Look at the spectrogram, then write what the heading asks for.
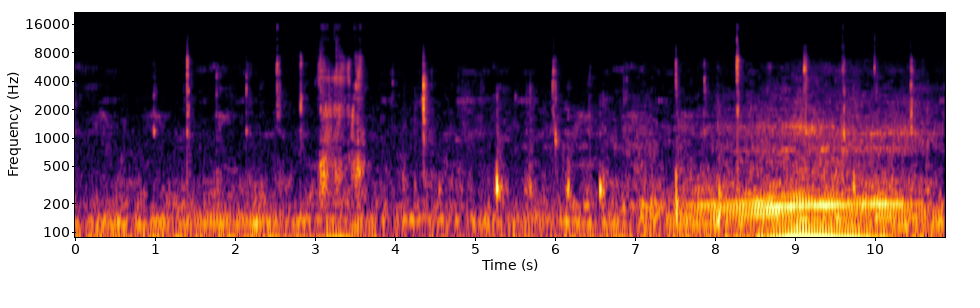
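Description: Close-up eating sounds: chewing with wet mouth and lip smacks and scattered sharp clicks as rice and chicken curry are eaten by hand. A low hum swells up and fades away near the end.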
